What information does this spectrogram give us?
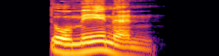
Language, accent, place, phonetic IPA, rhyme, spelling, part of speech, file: German, Germany, Berlin, [doˈmɛːnən], -ɛːnən, Domänen, noun, De-Domänen.ogg
- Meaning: plural of Domäne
